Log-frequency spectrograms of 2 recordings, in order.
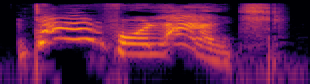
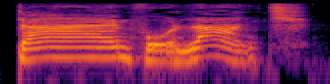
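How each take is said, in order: First: It is shouted in a small, squeaky voice. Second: It is shouted in a big, loud voice.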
